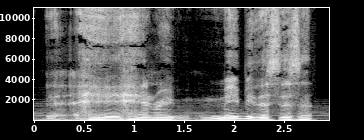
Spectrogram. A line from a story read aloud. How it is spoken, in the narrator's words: Weakly, I interjected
